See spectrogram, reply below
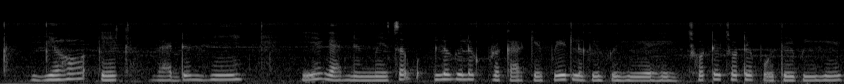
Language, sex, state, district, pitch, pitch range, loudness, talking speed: Hindi, female, Bihar, Lakhisarai, 205 Hz, 190-215 Hz, -35 LUFS, 135 wpm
